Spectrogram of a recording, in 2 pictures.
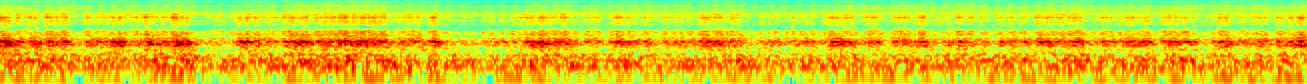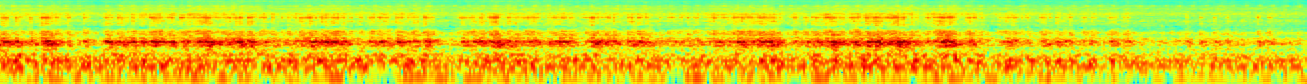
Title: Hard Drive weird noise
